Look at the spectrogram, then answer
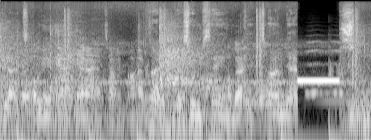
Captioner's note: beep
